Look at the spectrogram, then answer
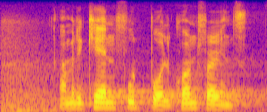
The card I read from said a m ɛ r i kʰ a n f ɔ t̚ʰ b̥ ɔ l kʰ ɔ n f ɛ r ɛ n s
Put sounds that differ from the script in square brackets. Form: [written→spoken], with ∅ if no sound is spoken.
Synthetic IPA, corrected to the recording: a m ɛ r i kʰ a n f [ɔ→u] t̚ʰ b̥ ɔ l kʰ ɔ n f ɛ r ɛ n s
